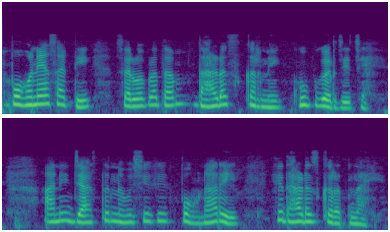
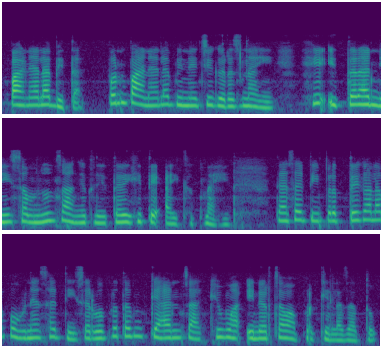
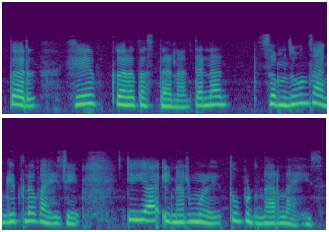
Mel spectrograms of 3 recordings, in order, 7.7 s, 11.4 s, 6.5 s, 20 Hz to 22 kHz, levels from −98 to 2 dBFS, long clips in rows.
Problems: background sounds at intervals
